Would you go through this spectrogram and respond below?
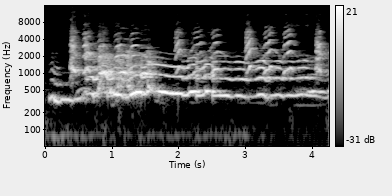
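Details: Alaskan Malamute named Kalia howling together with her best friend Mikhos, a PomChi; she only howls with him. Sustained, wavering howls with rich harmonics, overlapping voices rising and sliding in pitch, continuous throughout.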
